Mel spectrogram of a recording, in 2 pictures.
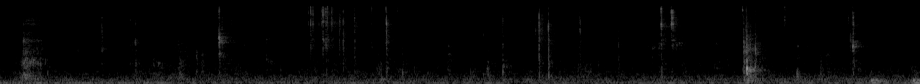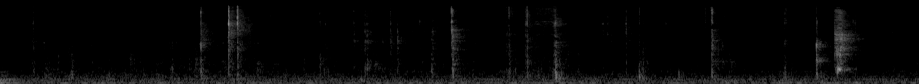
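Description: Close-miked mouth sounds of someone eating lobster tail meat: faint chewing with short wet smacks and clicks at irregular intervals.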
